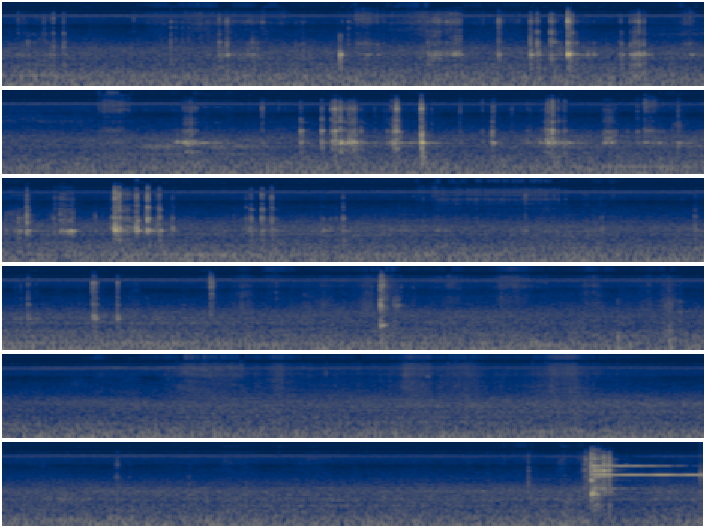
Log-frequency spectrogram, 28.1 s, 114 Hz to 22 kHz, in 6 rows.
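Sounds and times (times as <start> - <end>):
small hard parts clicking: 0.0 - 15.6
steady low rumble: 0.0 - 28.0.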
